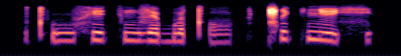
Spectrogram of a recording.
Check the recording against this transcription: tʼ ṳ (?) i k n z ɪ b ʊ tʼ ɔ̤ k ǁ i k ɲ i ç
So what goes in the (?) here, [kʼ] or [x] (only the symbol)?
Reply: x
